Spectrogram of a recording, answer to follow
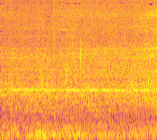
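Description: Roadside traffic noise: a steady low rumble and hiss as an auto-rickshaw approaches on the road, with a thin steady high whine running through it.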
